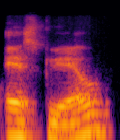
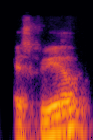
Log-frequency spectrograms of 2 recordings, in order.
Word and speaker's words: SQL: This word is pronounced either SQL or SQL. It doesn't really matter which one you choose. It's a matter of personal preference.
